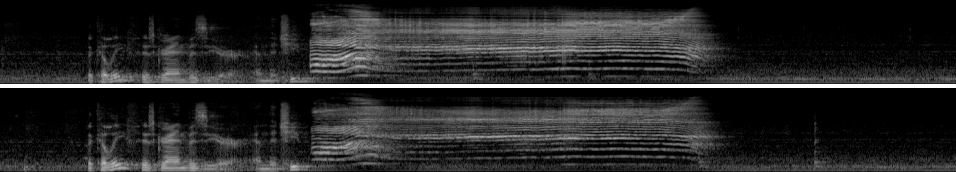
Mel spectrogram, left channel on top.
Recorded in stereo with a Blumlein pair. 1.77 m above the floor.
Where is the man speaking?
15° right, 0.9 m.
